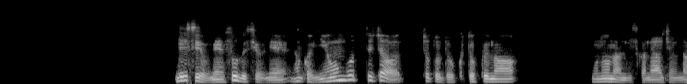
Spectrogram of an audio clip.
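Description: From 1.81 to 2.01 s the speech breaks up with repeated packet loss (robotic sound). Around five short holes fall in this fifth of a second, the longest about 23 ms, and each is patched by stretching the sound just before it, so roughly half the span is synthetic fill. Unlike a single dropout, which leaves one clean gap or click, the holes and patches alternate rapidly, giving a choppy texture with fragments missing.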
